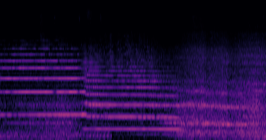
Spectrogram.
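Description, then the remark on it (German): A train sounds its horn in long, sustained blasts with shifting pitch over the steady rumble of rail cars at a railway station in Gujarat, western India, the home state of Mahatma Gandhi; loud, with no voices. “Ein Bahnhof in Gujarat im Westen Indiens, dem Heimatstaat von Mahatma Gandhi.”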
